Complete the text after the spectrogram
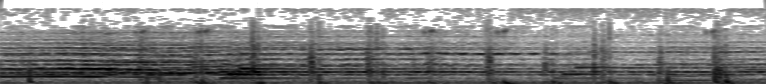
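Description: Repeated heavy knocks pound on the door of a small house next to a jail in an uneven, insistent series, heard over a steady musical background with no one speaking.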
